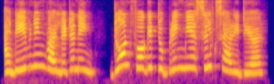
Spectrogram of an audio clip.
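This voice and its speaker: A bossy young wife from an animated moral tale, played by a woman. Her Indian-accented voice is shrill, very high and lively, full of selfish commands. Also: brisk. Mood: bossy, demanding.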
